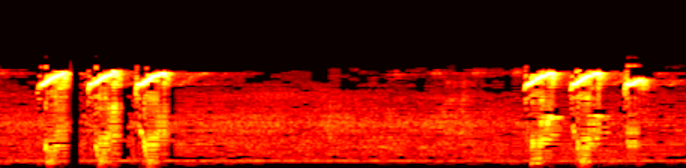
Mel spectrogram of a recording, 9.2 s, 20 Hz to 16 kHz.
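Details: A Eurasian nuthatch, recorded 27 March 2018 around 16:09, lures a female with loud, clear upslurred whistles in two bursts of three against a quiet background. It tried to nest in a swift box beside a loggia but was driven off by swifts.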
